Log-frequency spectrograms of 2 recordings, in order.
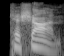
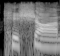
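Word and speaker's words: Casshern: down people like you're looking for kashan it's like it is not kishon i'm 100 i know what kishan is kashan cashern however you want to say it right because the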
